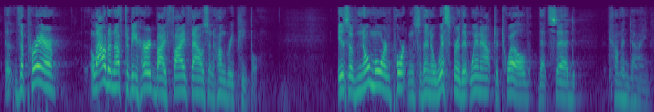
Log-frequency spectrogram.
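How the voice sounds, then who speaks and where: A man in his fifties preaching a sermon, swinging from loud exhortation down to a hushed near-whisper. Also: a little high, animated, slow pace. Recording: dull lo-fi recording.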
